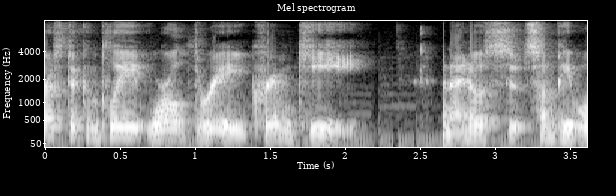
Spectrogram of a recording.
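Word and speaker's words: Krem Quay: to complete world three crim key and i know some people would say crim quay even though it's that's how it spelled but well i heard that it's actually pronounced as key like k-e-y yeah it is i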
